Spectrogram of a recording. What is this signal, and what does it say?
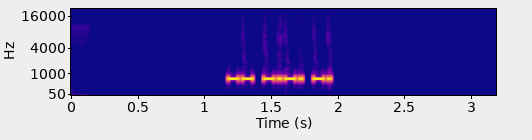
Morse code, heard as a keyed tone, about 44 wpm, 700 Hz. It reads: MCN
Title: USA Call Sign Postfixes - 3 Letters 45wpm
